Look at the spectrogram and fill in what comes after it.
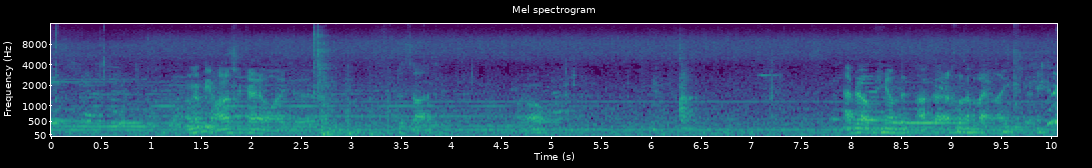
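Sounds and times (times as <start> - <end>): faint voices: 0.0 - 5.4
steady low hum: 0.0 - 10.0.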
